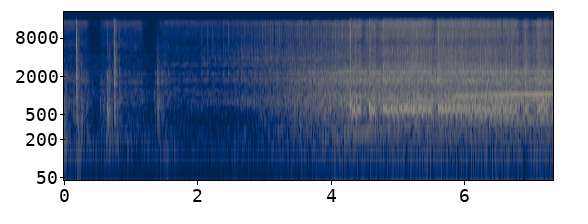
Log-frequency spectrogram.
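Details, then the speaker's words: Funai-made VCR (2001–2016 mechanism) after fixing loud screeching on rewind: a few clicks, then reels spin up into a smooth rising whir with light hiss and no screech; normal rewind after repair. "okay that sound like this is just a tape itself but i promise you um that's what um you won't hear that loud screeching noise anymore"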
